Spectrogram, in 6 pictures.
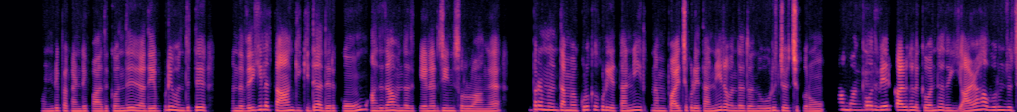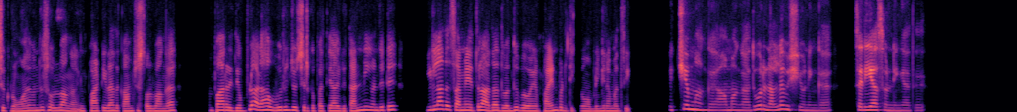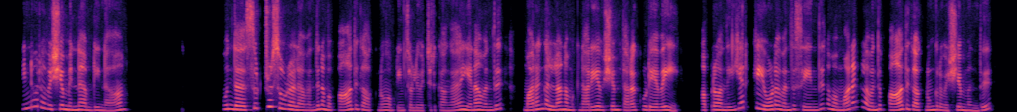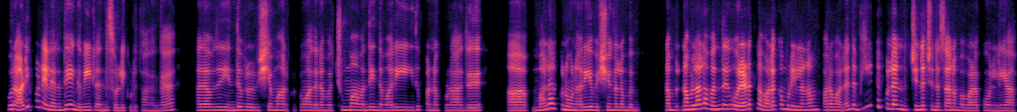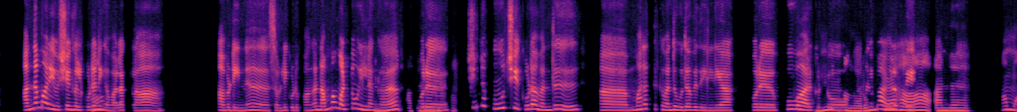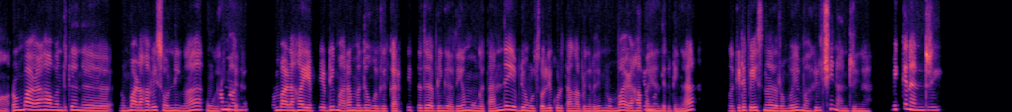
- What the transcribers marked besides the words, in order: other noise
- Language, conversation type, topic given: Tamil, podcast, ஒரு மரத்திடம் இருந்து என்ன கற்க முடியும்?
